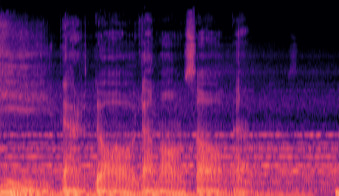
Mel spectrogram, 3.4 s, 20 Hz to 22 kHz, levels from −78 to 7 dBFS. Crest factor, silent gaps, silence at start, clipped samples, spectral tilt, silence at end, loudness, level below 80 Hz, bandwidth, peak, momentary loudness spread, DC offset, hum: 16 dB; none; 0 s; under 0.1%; -6.5 dB/octave; 0 s; -17 LUFS; -22 dBFS; 16.5 kHz; 0 dBFS; 8 LU; under 0.1%; none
